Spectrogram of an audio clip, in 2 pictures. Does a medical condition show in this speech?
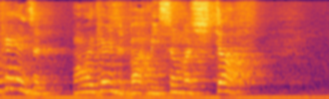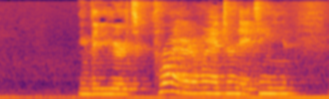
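Yes: cerebral palsy; 19-year-old man, former patient at CRIT (Children's Rehabilitation Institute), therapists Natalie, Jose, Paula; college student, uses campus disability accommodations; host says he has a perfect voice for podcast, does voice acting.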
